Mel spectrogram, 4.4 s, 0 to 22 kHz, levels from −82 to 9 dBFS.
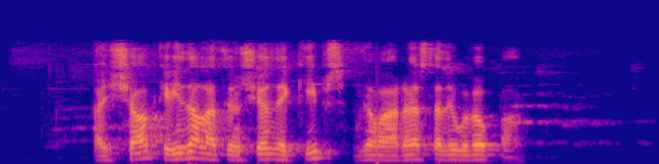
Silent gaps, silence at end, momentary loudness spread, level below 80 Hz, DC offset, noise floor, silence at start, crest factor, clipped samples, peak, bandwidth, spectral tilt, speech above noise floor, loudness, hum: none; 0.85 s; 8 LU; -62 dBFS; under 0.1%; -61 dBFS; 0.65 s; 18 dB; under 0.1%; -2 dBFS; 8.4 kHz; -2 dB/octave; 43 dB; -17 LUFS; none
